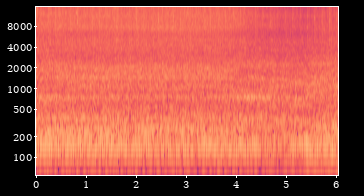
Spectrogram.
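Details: 1996 Chevrolet Camaro Z28 LT1 V8 at idle: a light, quick valve-train tick of a couple per second over a steady idle; the owner wonders whether it needs a valve adjustment, cause not confirmed.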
